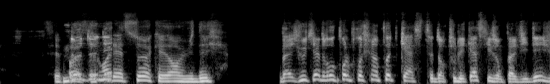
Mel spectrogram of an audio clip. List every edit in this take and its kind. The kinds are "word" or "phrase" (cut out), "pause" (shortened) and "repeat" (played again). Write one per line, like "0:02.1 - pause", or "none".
0:01.1 - word
0:03.4 - word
